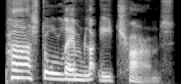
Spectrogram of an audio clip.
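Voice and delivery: mock meek. Granny needles Missus Earwig about Lucky Charms, mock meek. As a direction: needle her slowly while sounding innocent. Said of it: "said Granny meekly".

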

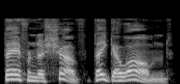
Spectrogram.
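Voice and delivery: high, loud, urgent warning; blurted out. A narrator's reading. Trev warning that the rival players carry weapons, blurted out. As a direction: blurt out the danger. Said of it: "Trev blurted out".

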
